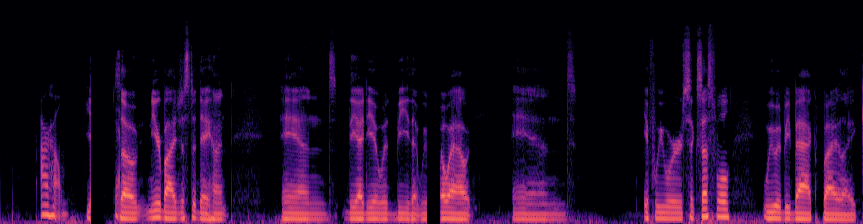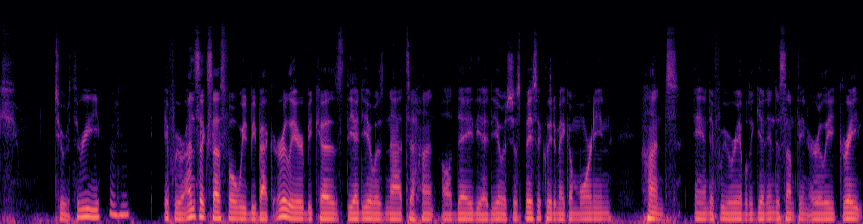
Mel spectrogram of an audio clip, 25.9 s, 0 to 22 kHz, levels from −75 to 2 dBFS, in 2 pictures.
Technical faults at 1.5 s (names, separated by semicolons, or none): stream reconnect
